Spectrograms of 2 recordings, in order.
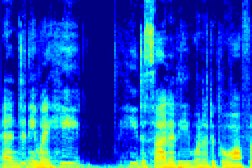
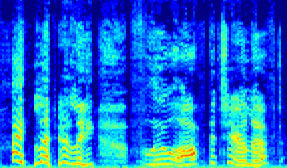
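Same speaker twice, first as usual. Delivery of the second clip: much higher, laughing through the words; 11 semitones higher than usual. Real, not acted. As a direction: burst out laughing as you tell it. Laughing retelling her fall.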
